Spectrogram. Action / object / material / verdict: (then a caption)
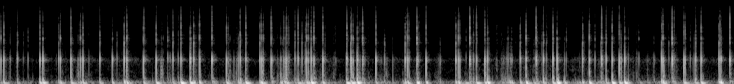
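scrape / resin-drill diamond painting on canvas / plastic resin / none. Long, pointed acrylic nails scratch rapidly across the beaded surface of a flat diamond painting made of plastic resin drills on canvas. The result is a dense run of short, dry, crackly scrapes and ticks with low thuds underneath, each one dying away almost instantly.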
